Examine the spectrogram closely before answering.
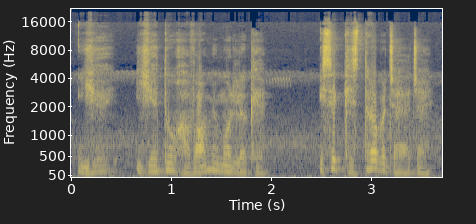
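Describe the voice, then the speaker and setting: A man's voice: medium pitch, lively intonation, moderate pace, a little hiss or hum, lightly acted. A man playing a wary, questioning young university student in an audio drama. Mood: alarmed.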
